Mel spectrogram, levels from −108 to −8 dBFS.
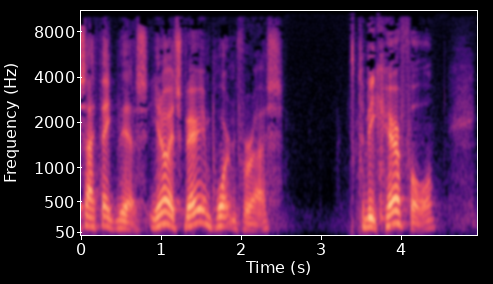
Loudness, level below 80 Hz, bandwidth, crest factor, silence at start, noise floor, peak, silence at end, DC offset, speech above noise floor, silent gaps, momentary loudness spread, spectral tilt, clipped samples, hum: -28 LUFS; -72 dBFS; 10.5 kHz; 20 dB; 0 s; -83 dBFS; -10 dBFS; 0.55 s; under 0.1%; 54 dB; none; 19 LU; -5 dB/octave; under 0.1%; none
